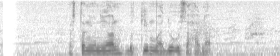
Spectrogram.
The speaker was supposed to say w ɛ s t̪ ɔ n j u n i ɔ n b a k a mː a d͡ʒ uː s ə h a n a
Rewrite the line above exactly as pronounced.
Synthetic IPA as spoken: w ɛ s t̪ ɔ n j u n i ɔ n b ə k i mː a d͡ʒ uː s a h a n a

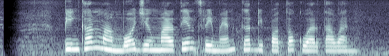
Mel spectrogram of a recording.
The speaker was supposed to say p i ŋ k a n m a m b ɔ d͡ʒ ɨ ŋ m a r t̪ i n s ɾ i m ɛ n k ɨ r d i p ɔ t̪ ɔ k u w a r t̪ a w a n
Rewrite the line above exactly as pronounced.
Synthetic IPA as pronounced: p i ŋ k a n m a m b ɔ d͡ʒ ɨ ŋ m a r t̪ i n f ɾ i m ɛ n k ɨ r d i p ɔ t̪ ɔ k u w a r t̪ a w a n

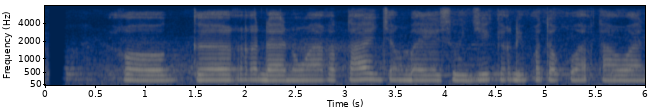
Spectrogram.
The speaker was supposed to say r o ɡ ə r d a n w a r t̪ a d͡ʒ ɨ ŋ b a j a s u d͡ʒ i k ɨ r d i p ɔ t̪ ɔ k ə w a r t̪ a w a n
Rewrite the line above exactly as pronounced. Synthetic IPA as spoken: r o ɡ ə r d a n w a r t̪ a d͡ʒ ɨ ŋ b a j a s u d͡ʒ i k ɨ r d i p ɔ t̪ ɔ k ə w a r t̪ a w a n

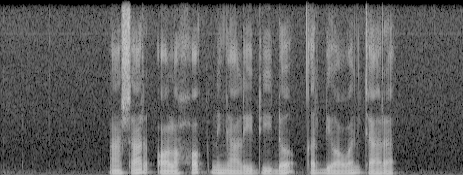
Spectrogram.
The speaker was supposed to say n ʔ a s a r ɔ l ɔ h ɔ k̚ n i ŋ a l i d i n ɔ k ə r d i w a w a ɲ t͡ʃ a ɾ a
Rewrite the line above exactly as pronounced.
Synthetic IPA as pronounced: n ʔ a s a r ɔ l ɔ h ɔ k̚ n i ŋ a l i d i d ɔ k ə r d i w a w a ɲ t͡ʃ a ɾ a

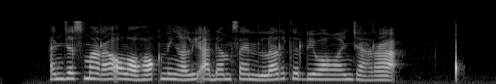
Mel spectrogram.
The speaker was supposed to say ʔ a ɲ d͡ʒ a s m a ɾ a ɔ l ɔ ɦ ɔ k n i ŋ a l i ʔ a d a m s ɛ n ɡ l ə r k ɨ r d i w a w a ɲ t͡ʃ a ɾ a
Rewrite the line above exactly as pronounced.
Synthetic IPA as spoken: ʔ a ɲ d͡ʒ a s m a ɾ a ɔ l ɔ ɦ ɔ k n i ŋ a l i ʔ a d a m s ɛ n d l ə r k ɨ r d i w a w a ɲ t͡ʃ a ɾ a

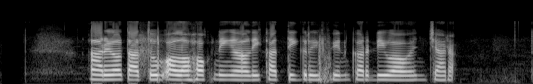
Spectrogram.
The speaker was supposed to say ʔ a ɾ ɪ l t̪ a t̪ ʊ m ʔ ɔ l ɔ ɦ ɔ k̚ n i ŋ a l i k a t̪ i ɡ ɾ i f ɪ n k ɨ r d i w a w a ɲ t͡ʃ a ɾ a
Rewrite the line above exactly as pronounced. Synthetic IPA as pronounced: ʔ a ɾ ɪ l t̪ a t̪ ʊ m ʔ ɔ l ɔ ɦ ɔ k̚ n i ŋ a l i k a t̪ i ɡ ɾ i f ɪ n k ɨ r d i w a w a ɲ t͡ʃ a ɾ a

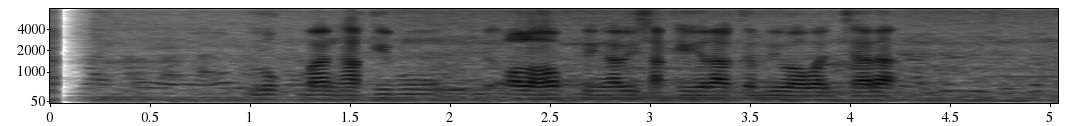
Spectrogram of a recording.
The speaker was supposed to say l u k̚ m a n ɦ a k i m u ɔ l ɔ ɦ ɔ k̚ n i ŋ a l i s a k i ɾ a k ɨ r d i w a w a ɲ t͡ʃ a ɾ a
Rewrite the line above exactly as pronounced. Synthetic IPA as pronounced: l u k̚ m a n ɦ a k i m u ɔ l ɔ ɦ ɔ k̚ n i ŋ a l i s a k i ɾ a k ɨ r d i w a w a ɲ t͡ʃ a ɾ a

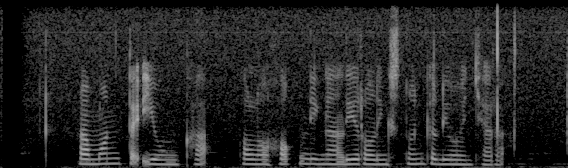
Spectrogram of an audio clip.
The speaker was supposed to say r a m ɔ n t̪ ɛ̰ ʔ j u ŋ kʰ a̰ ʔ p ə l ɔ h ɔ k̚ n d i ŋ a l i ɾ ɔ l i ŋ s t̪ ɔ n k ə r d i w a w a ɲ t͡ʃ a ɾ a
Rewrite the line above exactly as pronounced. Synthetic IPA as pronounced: r a m ɔ n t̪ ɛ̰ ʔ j u ŋ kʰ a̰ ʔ p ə l ɔ h ɔ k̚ n d i ŋ a l i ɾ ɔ l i ŋ s t̪ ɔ n k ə r d i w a w a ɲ t͡ʃ a ɾ a

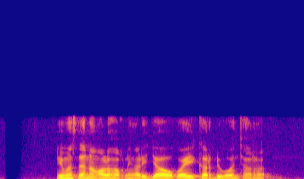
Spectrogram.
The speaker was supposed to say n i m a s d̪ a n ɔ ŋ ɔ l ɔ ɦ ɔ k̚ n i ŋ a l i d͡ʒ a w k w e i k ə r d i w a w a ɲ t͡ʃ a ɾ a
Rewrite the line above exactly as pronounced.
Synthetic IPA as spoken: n i m a s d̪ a n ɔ ŋ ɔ l ɔ ɦ ɔ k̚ n i ŋ a l i d͡ʒ a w k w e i k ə r d i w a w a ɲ t͡ʃ a ɾ a

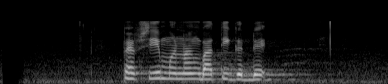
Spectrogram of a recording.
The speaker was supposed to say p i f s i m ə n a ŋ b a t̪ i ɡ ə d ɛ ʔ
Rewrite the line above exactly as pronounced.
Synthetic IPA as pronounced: p ɛ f s i m ə n a ŋ b a t̪ i ɡ ə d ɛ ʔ

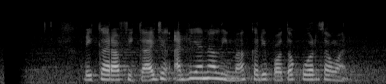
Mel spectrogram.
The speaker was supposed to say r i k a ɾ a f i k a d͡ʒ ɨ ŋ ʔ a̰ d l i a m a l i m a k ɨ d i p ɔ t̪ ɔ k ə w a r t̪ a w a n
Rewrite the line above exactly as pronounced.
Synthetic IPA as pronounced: r i k a ɾ a f i k a d͡ʒ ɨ ŋ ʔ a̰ d l i a n a l i m a k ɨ d i p ɔ t̪ ɔ k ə w a r t̪ a w a n

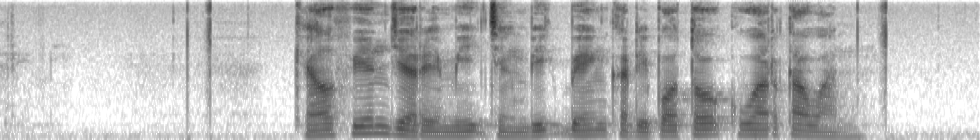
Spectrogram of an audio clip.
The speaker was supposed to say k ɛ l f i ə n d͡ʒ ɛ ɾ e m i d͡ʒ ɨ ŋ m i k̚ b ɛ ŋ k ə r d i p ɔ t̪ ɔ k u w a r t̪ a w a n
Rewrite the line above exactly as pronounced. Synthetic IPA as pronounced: k ɛ l f i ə n d͡ʒ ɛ ɾ e m i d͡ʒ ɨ ŋ b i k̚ b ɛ ŋ k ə r d i p ɔ t̪ ɔ k u w a r t̪ a w a n

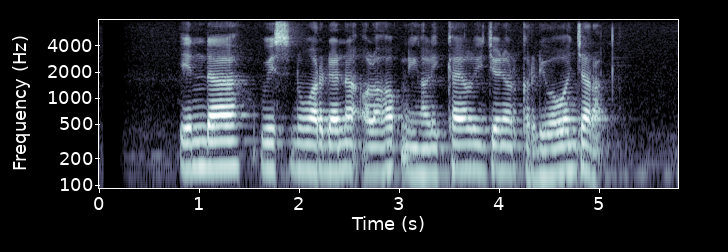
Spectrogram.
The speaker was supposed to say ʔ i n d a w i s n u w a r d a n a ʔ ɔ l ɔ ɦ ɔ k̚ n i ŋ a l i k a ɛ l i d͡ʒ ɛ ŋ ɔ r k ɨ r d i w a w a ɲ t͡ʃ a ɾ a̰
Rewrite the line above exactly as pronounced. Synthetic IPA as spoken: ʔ i n d a w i s n u w a r d a n a ʔ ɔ l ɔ ɦ ɔ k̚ n i ŋ a l i k a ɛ l i d͡ʒ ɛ n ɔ r k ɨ r d i w a w a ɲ t͡ʃ a ɾ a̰

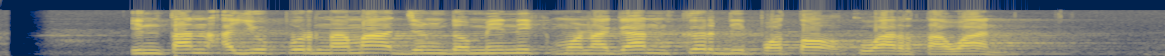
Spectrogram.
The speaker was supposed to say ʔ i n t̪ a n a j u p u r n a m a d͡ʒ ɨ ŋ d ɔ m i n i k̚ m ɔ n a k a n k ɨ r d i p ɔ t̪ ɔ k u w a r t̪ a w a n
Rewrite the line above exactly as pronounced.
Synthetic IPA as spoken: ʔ i n t̪ a n a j u p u r n a m a d͡ʒ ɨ ŋ d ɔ m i n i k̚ m ɔ n a ɡ a n k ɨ r d i p ɔ t̪ ɔ k u w a r t̪ a w a n

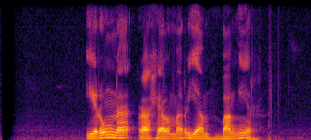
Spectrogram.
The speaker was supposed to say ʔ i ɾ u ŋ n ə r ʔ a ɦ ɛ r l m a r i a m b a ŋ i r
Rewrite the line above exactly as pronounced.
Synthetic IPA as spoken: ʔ i ɾ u ŋ n a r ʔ a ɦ ɛ l m a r i a m b a ŋ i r

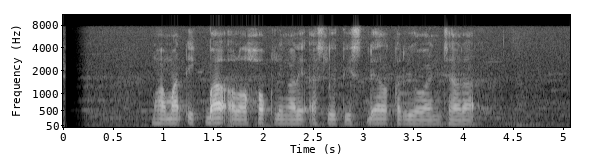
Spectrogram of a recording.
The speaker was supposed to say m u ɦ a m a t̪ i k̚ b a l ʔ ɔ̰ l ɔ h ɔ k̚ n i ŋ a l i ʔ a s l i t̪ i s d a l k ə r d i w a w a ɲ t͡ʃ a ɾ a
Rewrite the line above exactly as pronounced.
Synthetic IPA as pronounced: m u ɦ a m a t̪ i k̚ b a l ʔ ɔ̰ l ɔ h ɔ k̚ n i ŋ a l i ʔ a s l i t̪ i s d ɛ l k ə r d i w a w a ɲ t͡ʃ a ɾ a

